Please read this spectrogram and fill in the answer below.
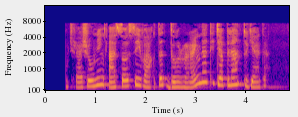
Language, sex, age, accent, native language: Uzbek, female, 19-29, Buxoro, Uzbek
